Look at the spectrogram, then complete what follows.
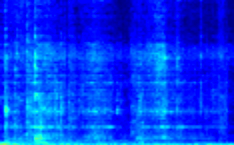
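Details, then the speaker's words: Classic car daily driver, drum brake turned by hand: gritty ratchety scrape with uneven catches from a crunchy rusty drum, seized adjuster and leaking wheel cylinder with brake fluid inside. "there's stuff in there going on this adjuster was seized this wheel cylinder was leaking it's pretty crunchy and Rusty"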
